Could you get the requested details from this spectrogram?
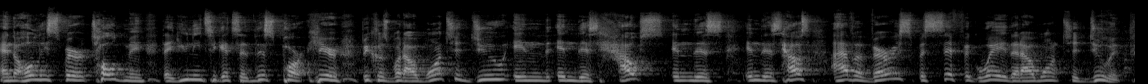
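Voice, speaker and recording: Raising and projecting his voice, a high-pitched man in a New York accent talks at a moderate pace with ordinary pitch variation, amid noticeable background noise and audible room echo. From New York City, Queens. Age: 40s. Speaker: pastor. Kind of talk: sermon. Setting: church stage with audience. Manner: animated.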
